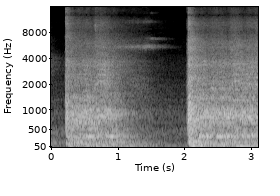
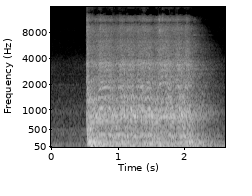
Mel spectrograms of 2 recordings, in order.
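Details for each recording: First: Vintage International Harvester truck that sat in northern Minnesota woods since 1997, cranked; steady starter churning, engine turns over but never fires: crank no start. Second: Vintage International Harvester truck sitting in the woods since 1997, no fuel hooked up: starter spins the engine at a quick, steady pace with even compression pulses, no binding; engine turns freely, healthy cranking.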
